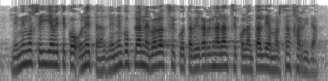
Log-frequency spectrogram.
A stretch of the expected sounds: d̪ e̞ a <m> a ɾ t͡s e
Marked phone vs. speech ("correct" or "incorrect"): correct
